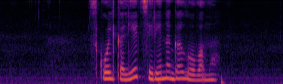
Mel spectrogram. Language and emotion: Russian, neutral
